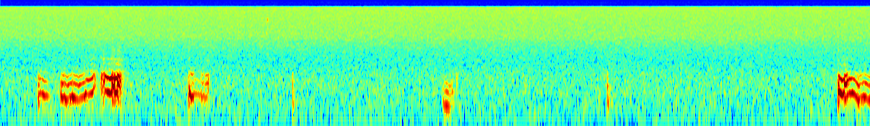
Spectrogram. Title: My dog snoring (you're welcome).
